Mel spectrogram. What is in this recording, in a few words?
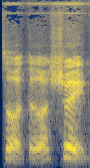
"suo3de2shui4", Chinese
